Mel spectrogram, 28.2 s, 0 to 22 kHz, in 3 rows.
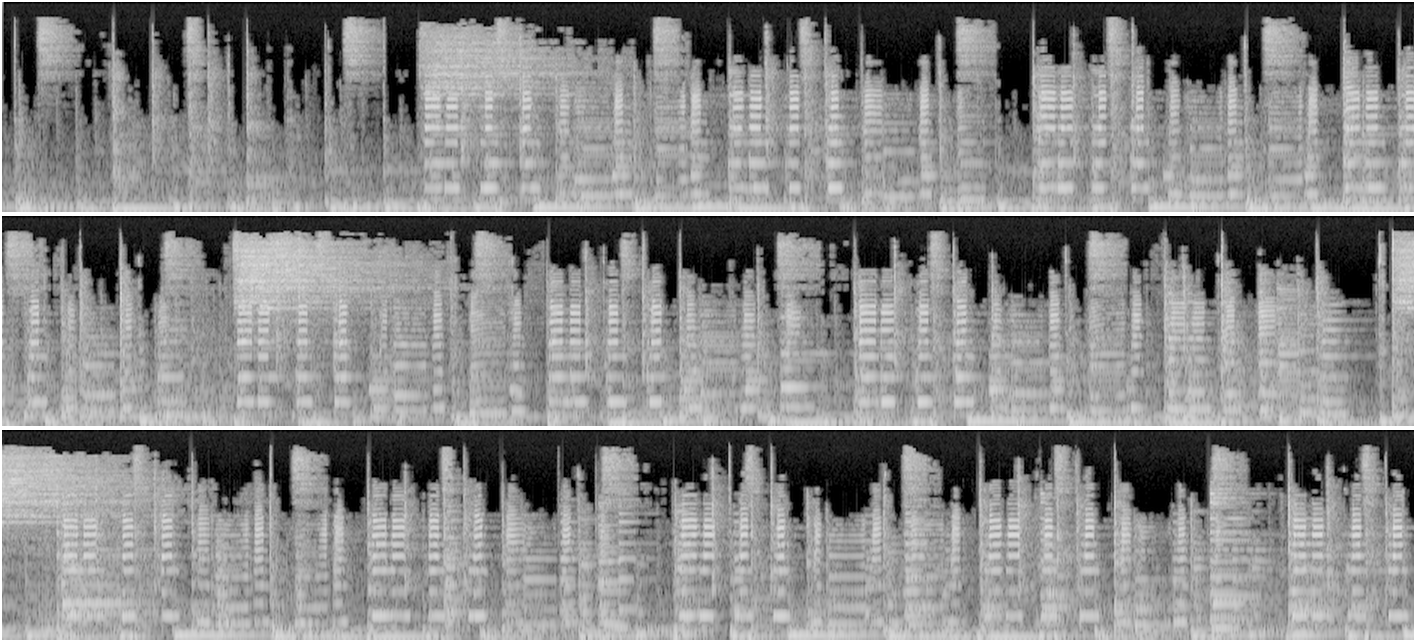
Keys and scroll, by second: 12.8 space, 17.2 space, 19.1 space, 27.1 1, 27.5 0.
